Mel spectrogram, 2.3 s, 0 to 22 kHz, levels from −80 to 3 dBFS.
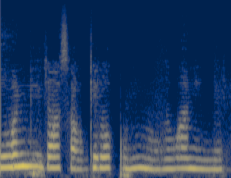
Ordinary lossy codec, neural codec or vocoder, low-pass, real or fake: none; codec, 44.1 kHz, 0.9 kbps, DAC; 19.8 kHz; fake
